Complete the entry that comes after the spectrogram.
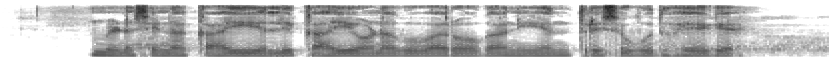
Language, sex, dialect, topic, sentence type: Kannada, male, Mysore Kannada, agriculture, question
